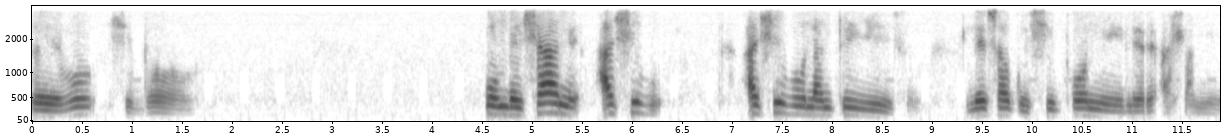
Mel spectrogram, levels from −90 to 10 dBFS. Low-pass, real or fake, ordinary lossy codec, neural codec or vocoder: 3.6 kHz; real; none; none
